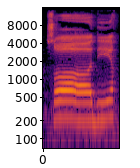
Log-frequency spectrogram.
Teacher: Matikan dengan huruf nun, hujung lidah menyentuh gusi atas.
